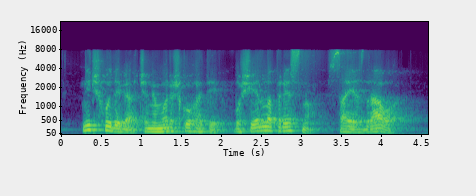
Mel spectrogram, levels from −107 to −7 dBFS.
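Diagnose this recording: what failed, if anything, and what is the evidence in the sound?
Codec stage, likely Bluetooth LC3 compression run at a starved bitrate. Throughout, the speech stops at 7.8 kHz, and its upper band sounds grainy and breathy, filled with noise.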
